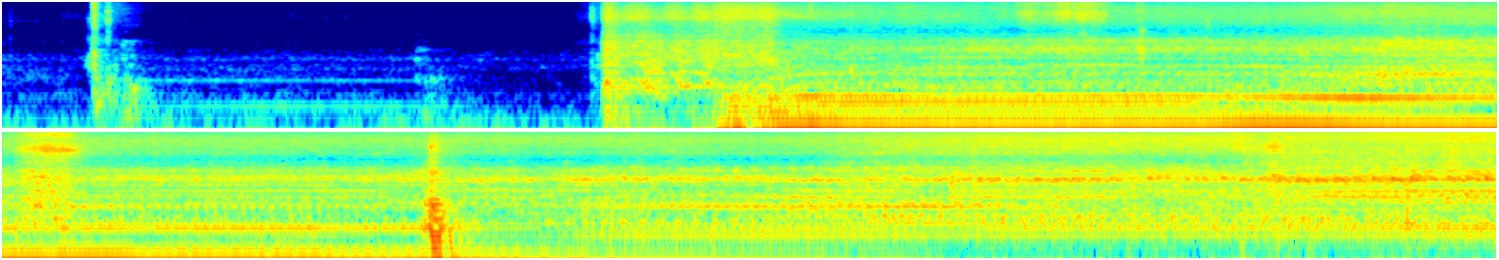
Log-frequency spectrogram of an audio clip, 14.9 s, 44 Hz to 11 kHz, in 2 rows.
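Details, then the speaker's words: 2009 Kia Rio JB, 1.4 G4EE petrol, 40,000 km on Shell Helix Ultra 5W-40, knock since 30,000 km: cranks, starts and idles with a faint regular knock; dealer found nothing, owner disagrees, cause unknown. "Стук в двигателе появился, сейчас послушаем."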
